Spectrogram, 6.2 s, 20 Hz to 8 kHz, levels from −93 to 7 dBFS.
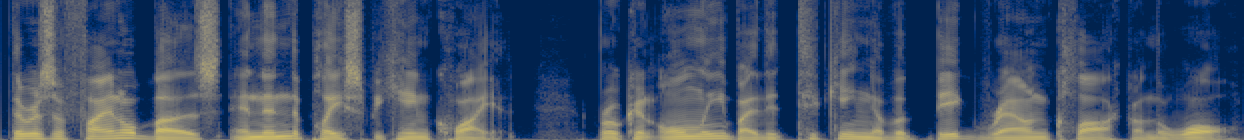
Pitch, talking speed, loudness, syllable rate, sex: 105 Hz, 230 wpm, -20 LUFS, 5.8 syllables/s, male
